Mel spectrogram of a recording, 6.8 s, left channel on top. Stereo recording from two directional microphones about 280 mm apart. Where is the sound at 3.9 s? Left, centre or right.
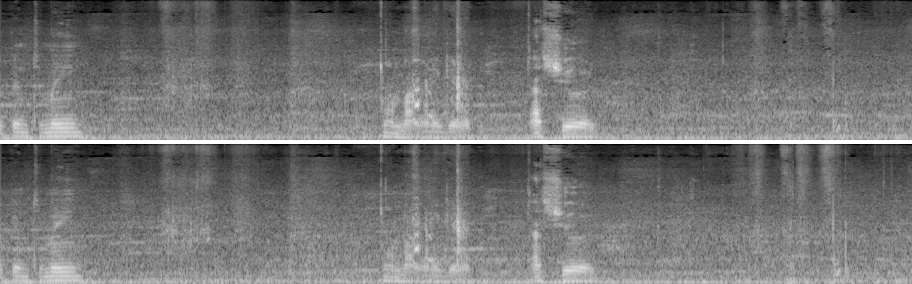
Centre.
